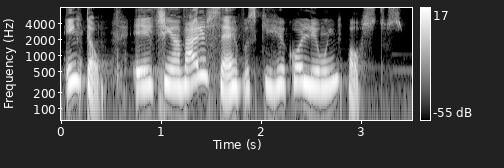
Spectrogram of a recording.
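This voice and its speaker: A Brazilian woman telling a Bible story to children, animated and speaking to them directly. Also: high-pitched, normal speed, faint music behind.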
